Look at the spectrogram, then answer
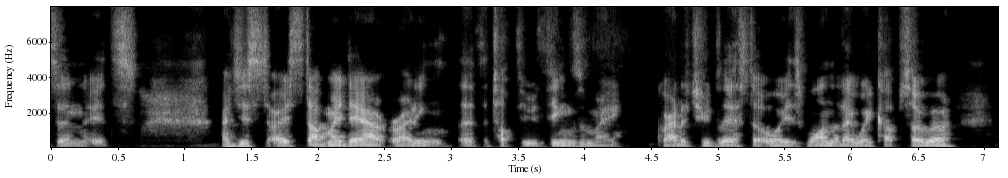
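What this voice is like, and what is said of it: English accent. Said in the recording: “I hear an accent ... I'm not from Texas ... I cannot do a Southern accent ... I was born in England”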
